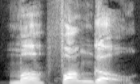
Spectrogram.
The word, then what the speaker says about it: mofongo: Mofongo. It's one word, but 3 syllables.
